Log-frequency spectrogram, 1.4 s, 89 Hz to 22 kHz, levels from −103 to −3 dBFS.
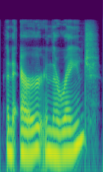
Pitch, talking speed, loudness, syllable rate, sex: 180 Hz, 215 wpm, -16 LUFS, 6.3 syllables/s, female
